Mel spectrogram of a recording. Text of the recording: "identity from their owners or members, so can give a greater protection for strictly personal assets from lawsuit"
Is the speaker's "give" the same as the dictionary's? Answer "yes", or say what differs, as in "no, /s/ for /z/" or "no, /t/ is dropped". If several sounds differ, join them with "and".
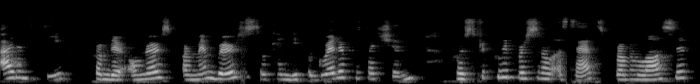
no, /f/ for /v/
